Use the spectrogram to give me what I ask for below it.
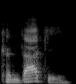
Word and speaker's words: Candace: them kandaki rulers and we spell It Candace c-a-n-d-a-c-e but it's pronounced kandaki rulers and one of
